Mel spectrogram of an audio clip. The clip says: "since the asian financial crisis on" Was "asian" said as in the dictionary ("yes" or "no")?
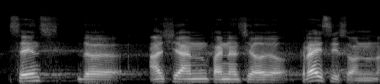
no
